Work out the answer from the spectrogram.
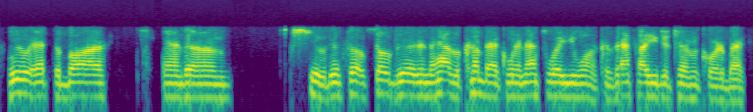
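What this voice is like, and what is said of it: Hoarse voice, breaking up. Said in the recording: “I have no voice. As you can hear, my voice is breaking up.”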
